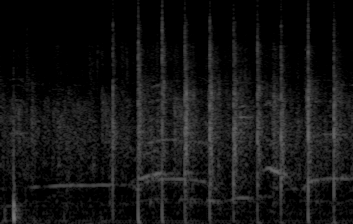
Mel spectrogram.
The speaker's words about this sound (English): Oh, somebody ought to clap your hands and give the Lord some praise.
